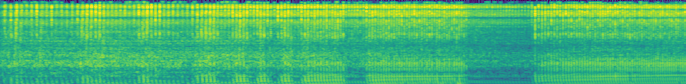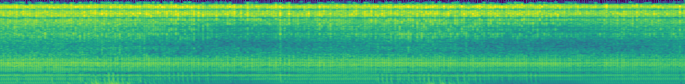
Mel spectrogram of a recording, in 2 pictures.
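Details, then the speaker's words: Dumpster go-kart engine with valve parts missing under the valve cover, run unloaded. Uneven sputtering pops as it catches, then an unsteady idle that never settles. Owner suspects timing and probably valve lash; huge rear main leak. "And there we have it. What a turd. Definitely a timing issue and uh probably valve lash issue, but I think I'm just going to toss this in the trash."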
